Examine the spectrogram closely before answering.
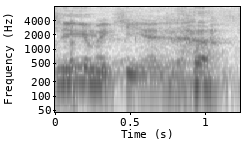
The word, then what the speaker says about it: Nicomachean: okay, so It's pronounced Nicomachean.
